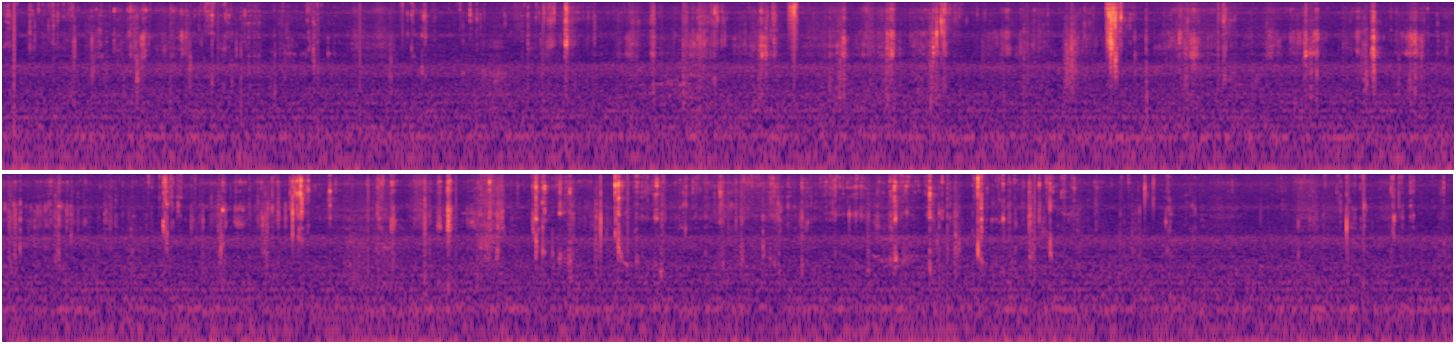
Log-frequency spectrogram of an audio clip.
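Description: Close-miked chewing and mouth sounds of someone eating beef adobo in coconut milk by hand, with many short wet clicks and smacks, over a steady low hum.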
